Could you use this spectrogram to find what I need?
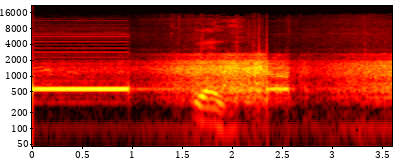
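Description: A radio warbles and squeals briefly as it is tuned.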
